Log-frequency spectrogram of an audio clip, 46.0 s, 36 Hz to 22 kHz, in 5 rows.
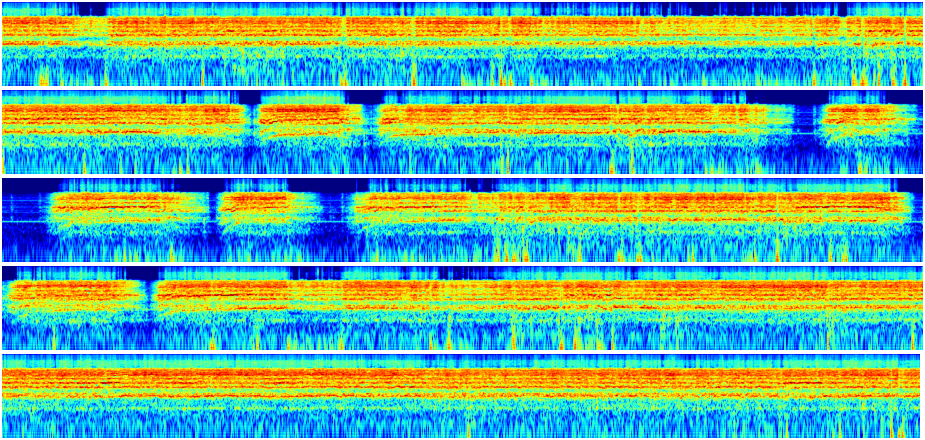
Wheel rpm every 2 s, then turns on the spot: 220, 230, 210, 230, 220, 180, 150, 220, 120, 100, 90, 180, 210, 160, 130, 220, 220, 220, 230, 220, 230, 230, 220.
none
